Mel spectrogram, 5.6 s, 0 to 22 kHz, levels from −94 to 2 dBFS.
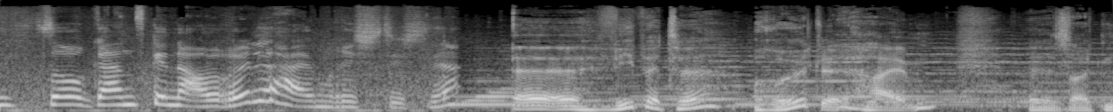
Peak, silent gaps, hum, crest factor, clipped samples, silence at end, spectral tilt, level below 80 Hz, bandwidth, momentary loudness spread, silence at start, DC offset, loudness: -6 dBFS; none; none; 14 dB; under 0.1%; 0 s; -5 dB/octave; -42 dBFS; 18 kHz; 7 LU; 0 s; under 0.1%; -21 LUFS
